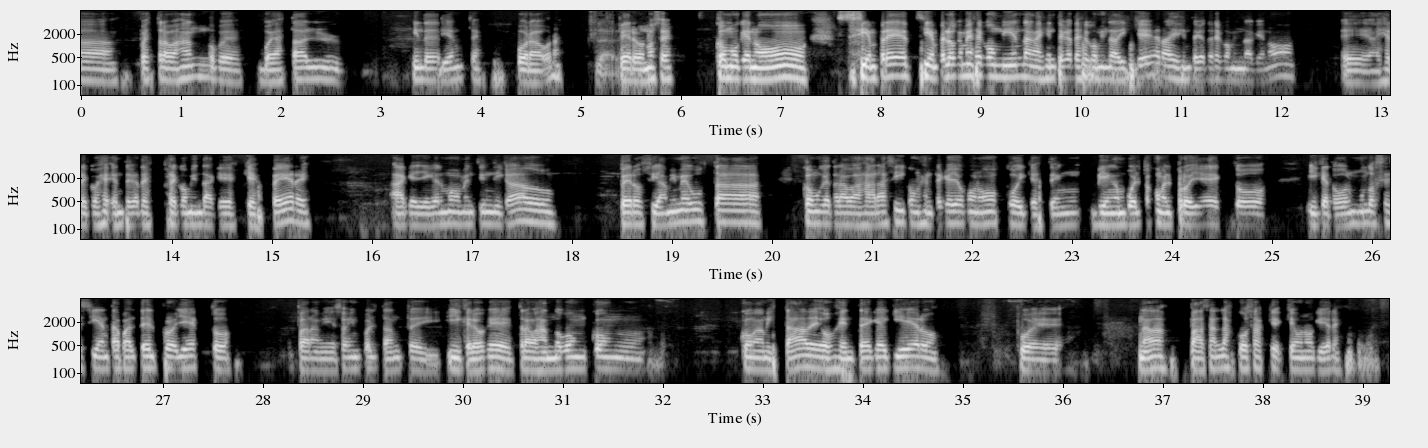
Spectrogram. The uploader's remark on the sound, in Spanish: hablamos vía Zoom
